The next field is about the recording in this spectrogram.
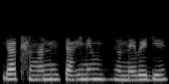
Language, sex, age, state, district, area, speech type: Bodo, female, 18-30, Assam, Chirang, rural, conversation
